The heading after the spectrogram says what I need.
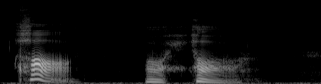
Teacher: Then the epiglottal fricatives, articulated by making a constriction between the epiglottis and the wall of the pharynx. First, the voiceless epiglottal fricative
